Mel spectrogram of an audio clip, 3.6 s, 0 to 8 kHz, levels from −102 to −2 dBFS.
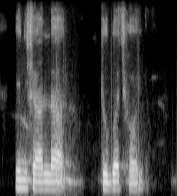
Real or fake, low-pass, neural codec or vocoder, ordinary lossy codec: real; 7.2 kHz; none; Opus, 16 kbps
